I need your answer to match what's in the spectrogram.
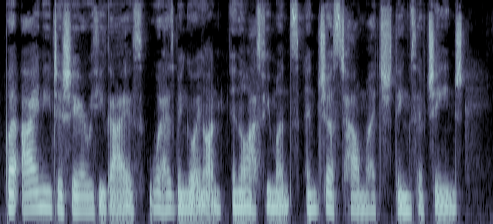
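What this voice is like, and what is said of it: Raspy, sick-sounding voice. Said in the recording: “Forgive my raspy voice. I will hopefully have a not-so-recovering sick voice in the next episode”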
